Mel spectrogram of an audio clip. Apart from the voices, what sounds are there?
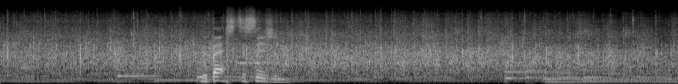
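audience applause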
